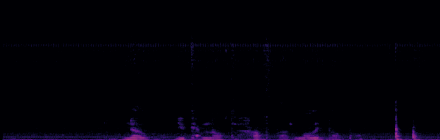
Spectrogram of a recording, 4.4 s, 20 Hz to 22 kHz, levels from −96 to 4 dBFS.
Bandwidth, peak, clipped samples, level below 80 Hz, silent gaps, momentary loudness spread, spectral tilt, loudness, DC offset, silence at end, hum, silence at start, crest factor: 16 kHz; -40 dBFS; under 0.1%; -68 dBFS; none; 8 LU; -8 dB/octave; -61 LUFS; under 0.1%; 0 s; none; 0.05 s; 20 dB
